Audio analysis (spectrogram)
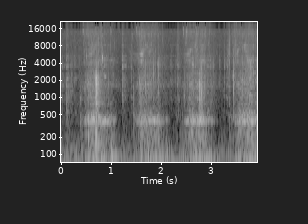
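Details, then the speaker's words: Jeep XJ spare low-mileage AX15 manual transmission, largely unused for years, turned by hand: soft, even whirring with no grinding, much smoother than the worn original, which ground when turned. "it's much smoother but one big job i i really want to do and get out the way is resurfacing the flywheel so that's what we're going to do next"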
